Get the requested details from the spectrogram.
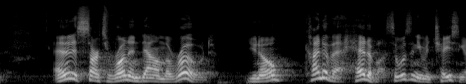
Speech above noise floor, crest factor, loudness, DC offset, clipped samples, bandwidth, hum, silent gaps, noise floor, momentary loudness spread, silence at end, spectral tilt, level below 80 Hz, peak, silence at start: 35 dB; 18 dB; -23 LUFS; under 0.1%; under 0.1%; 16 kHz; none; none; -58 dBFS; 7 LU; 0 s; -5 dB/octave; -74 dBFS; -6 dBFS; 0.55 s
